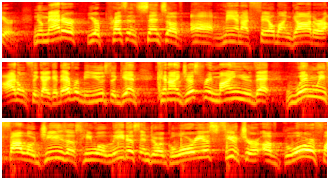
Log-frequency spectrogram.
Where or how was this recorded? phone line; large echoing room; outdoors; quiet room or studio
large echoing room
